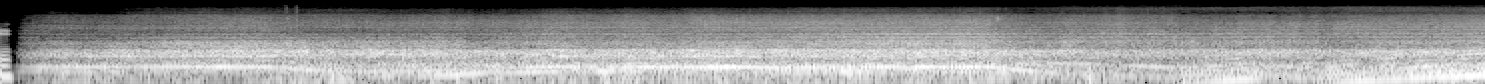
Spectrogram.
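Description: An engine revs hard and strains, rising and falling in pitch.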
